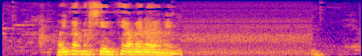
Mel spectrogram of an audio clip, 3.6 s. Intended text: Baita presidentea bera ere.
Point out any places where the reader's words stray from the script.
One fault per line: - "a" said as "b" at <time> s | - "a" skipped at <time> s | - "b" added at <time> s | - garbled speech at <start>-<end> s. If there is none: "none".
none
